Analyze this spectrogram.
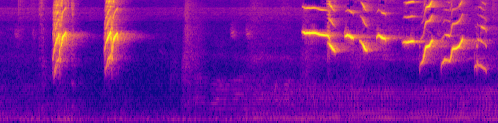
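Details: Oriental magpie-robin singing in the morning, used to provoke rival birds: two sharp, high downward-sweeping notes half a second apart, a pause, then a quick run of varied whistled and warbled phrases, with a faint low hum behind.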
